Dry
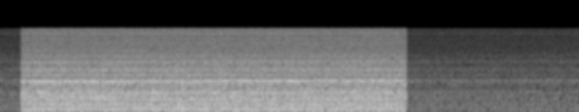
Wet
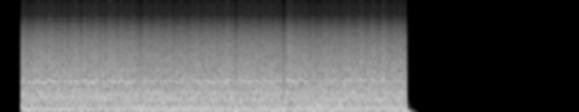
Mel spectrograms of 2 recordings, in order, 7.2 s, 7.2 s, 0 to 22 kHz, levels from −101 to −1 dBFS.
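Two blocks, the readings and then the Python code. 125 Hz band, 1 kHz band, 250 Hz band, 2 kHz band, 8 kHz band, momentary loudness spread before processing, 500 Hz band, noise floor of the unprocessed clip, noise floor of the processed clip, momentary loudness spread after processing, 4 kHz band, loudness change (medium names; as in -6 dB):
+5.5 dB, +1.5 dB, +3.0 dB, +3.0 dB, no reading, 1 LU, +4.0 dB, -48 dBFS, under -85 dBFS, 1 LU, +3.5 dB, +3.0 dB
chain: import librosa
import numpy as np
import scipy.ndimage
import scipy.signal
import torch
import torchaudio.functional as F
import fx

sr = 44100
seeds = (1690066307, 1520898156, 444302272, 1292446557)

y = fx.peak_eq(x, sr, hz=290.0, db=-10.5, octaves=0.46)
y = fx.rev_spring(y, sr, rt60_s=1.2, pass_ms=(34, 56), chirp_ms=80, drr_db=16.0)
y = fx.schmitt(y, sr, flips_db=-24.5)
y = fx.air_absorb(y, sr, metres=130.0)
y = fx.vibrato_shape(y, sr, shape='saw_down', rate_hz=6.7, depth_cents=100.0)
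y = y * 10.0 ** (6.5 / 20.0)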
